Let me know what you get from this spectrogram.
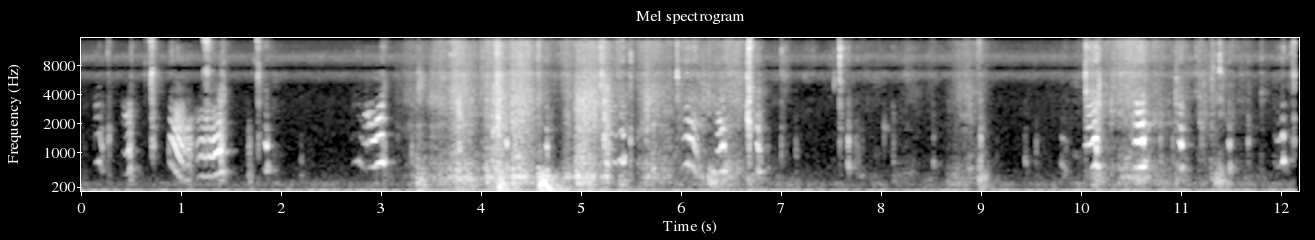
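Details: Newborn male miniature schnauzer puppy being hand-fed, a messy eater: thin, wavering high whimpers and squeaks come every few seconds amid wet smacking and sucking clicks, with a steady low hum behind.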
